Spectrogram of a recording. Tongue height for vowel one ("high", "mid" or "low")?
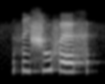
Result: high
